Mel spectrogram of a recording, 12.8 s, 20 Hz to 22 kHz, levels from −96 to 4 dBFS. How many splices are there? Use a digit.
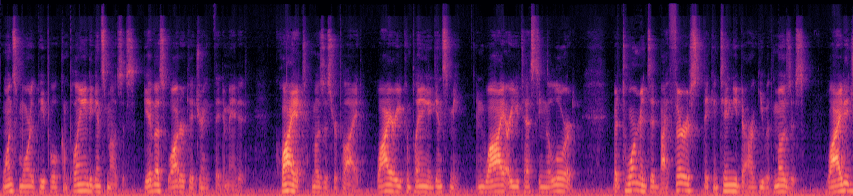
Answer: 0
